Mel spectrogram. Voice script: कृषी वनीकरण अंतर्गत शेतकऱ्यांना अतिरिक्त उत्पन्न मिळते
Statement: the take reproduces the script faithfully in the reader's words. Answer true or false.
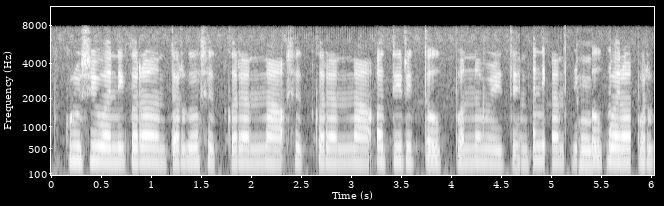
false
